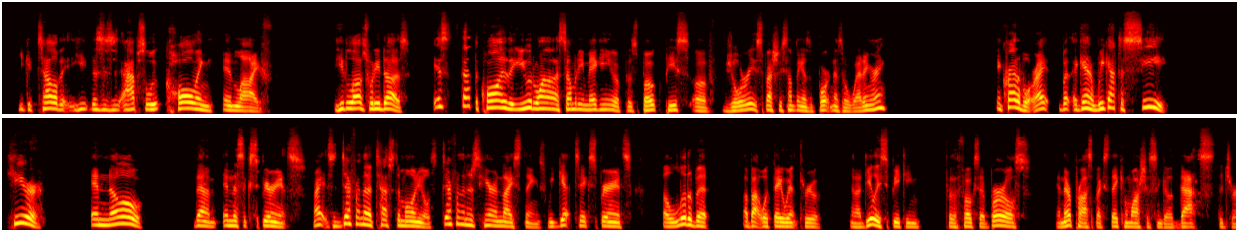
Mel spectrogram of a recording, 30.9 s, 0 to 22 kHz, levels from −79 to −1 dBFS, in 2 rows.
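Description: From 3.03 to 5.70 s, packets arrived late and the jitter buffer ran dry three times, causing repeated stalls (stutter). The receiver stretched the last sound across about 210 ms in all, the longest wait 98 ms. Nothing is lost, but the speech drags and hiccups.

Later the buffer held too much audio, so a jitter buffer speed-up trimmed many tiny pitch-period slices, about a tenth of a second each time: 10.91 to 12.67 s at 105% speed, then 23.50 to 29.15 s at 102%. Speech sounds hurried in the first, pitch unchanged.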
